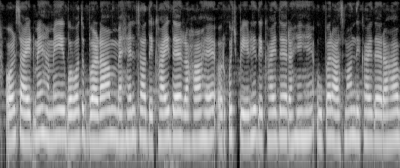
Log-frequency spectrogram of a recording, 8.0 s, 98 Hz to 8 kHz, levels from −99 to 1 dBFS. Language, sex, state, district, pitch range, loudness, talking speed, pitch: Hindi, female, Maharashtra, Pune, 205-215 Hz, -16 LUFS, 170 wpm, 210 Hz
